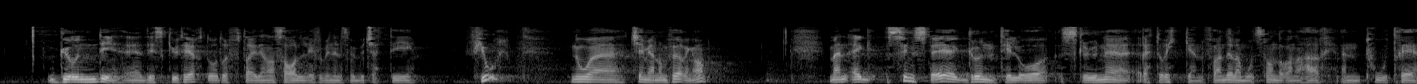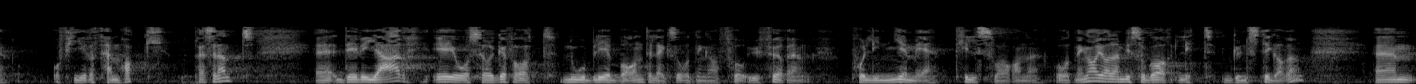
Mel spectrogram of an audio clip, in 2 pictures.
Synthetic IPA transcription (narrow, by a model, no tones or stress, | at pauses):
ɡɾʉnd̪ɪd̪ɪskʉt̪ʰeːɾt̪ɔd̪ɾʏft̪ɑɪd̪ɛnːɑsɑːln̩ɪfɔɾbɪnːəlsəmɛbʉd̪ɕɛt̪ːəɪ | fjuːɾ | nuːəçɛmjɛnːʊmføːɾɪŋɑ | mɛnʔɛɡsʏnsd̪ɛɛɡɾʉnːnt̪ʰɪlɔskɾʉːnəɾɛ̰t̪ʊɾɪkːənfɔɾɛnd̪eːlɑmuːt̪st̪ɑnd̪əʁɑnəɦæːɾɛnt̪ʰuːt̪ʰɾeː | ɔfiːɾəfɛmhɑkːpʰɾɛsɪd̪ɛnt̪ | d̪ɛʋɪjæːɾɛɾjʊɔsœɾɡəfɔɾɑt̪nuːblɪɾbɑːʁnət̪ʰɪlɛɡsɔɾd̪nɪŋɑɾfɔɾʉːføːɾə | pʰɔlɪnjəmɛt̪ʰɪlsʋɑːɾɑ̰nəʔɔɾd̪nɪŋɑɾjɑːd̪ɛnblɪsɔɡɑːɾt̪lɪt̪ːɡʉnst̪ɪɡɑɾə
